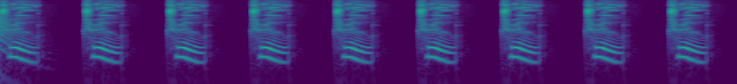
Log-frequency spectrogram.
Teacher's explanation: here is about pronunciation of TR R in the word true when T and R sounds spelled together a CH sound is added into the pronunciation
